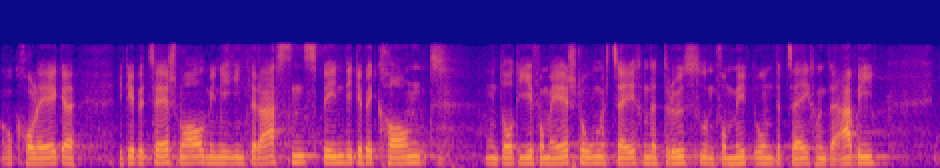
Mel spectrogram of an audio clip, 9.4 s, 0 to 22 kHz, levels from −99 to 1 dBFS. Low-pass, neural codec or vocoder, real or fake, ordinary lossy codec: 7.2 kHz; codec, 16 kHz, 2 kbps, FunCodec, trained on Chinese and English, 25 frames a second; fake; MP3, 96 kbps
